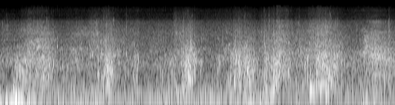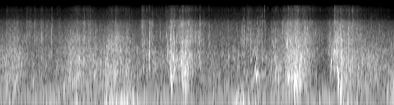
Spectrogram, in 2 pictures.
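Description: Shallow shoreline water sloshing and lapping in irregular swishes, with wind gusting on the microphone. The loudest splashes come in the last few seconds as a released snook kicks away through the shallows.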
